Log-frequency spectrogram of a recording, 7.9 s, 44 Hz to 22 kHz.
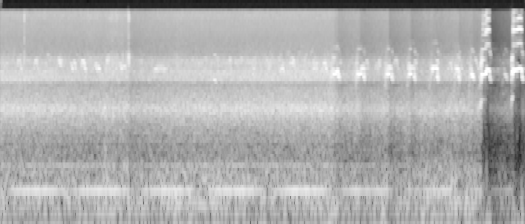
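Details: Bald eagle, West End nest live-cam recording, 28 August 2023, 07:02 morning. Soft far-off piping through a steady pulsing hum builds into a run of high yelping whistles, ending with two loud, close squealing notes.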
